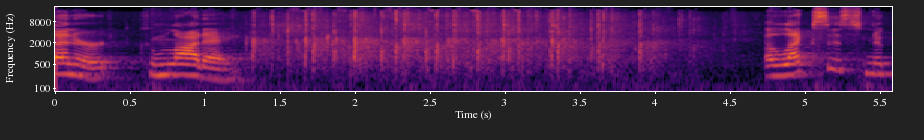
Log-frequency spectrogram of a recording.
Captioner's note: audience applauding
